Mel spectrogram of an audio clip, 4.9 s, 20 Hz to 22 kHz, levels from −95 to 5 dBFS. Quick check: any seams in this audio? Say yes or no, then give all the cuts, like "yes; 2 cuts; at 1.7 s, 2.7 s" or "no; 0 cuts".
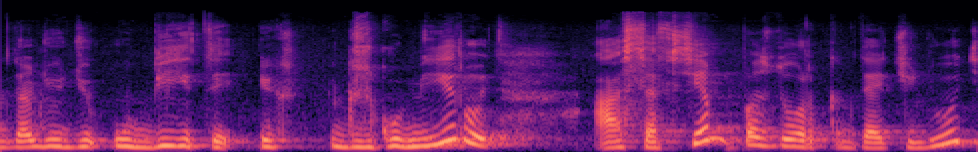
no; 0 cuts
